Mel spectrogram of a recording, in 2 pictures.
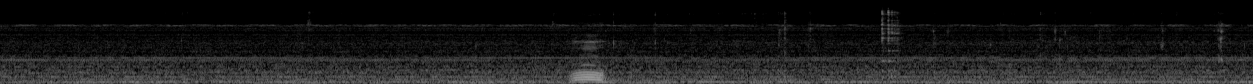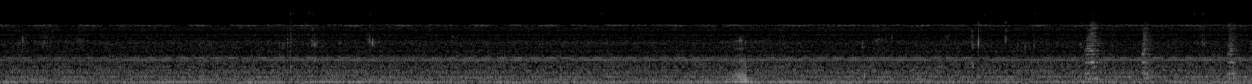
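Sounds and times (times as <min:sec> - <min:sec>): steady low hum: 0:00.0 - 0:25.0
chewing and lip-smacking: 0:09.2 - 0:13.6, 0:15.0 - 0:17.2, 0:21.0 - 0:23.5.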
